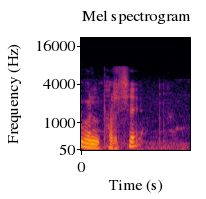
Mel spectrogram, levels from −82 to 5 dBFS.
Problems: none marked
